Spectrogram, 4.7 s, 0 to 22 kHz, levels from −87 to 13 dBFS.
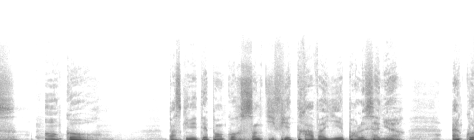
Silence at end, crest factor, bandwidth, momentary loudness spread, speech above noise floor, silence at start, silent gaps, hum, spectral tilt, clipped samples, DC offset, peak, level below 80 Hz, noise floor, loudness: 0 s; 18 dB; 12.5 kHz; 11 LU; 36 dB; 0 s; none; none; -6.5 dB/octave; under 0.1%; under 0.1%; -12 dBFS; -42 dBFS; -66 dBFS; -32 LUFS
